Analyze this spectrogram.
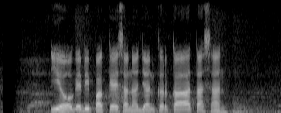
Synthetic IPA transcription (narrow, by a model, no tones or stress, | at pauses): ʔiəoɡɛdipakɛsanad͡ʒankərkaːt̪asan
